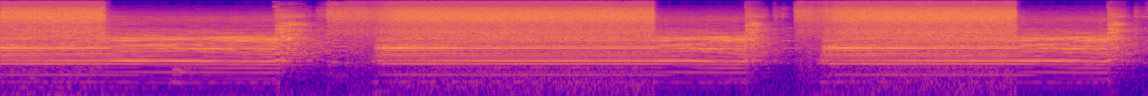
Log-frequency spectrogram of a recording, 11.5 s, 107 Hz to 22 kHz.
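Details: DeWalt electric pressure washer rated 2400 psi and 1.1 gpm, running the turbo nozzle at about 850 psi; steady motor hum under loud spray hiss, stopping briefly twice on trigger release; runs healthy; normal running.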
